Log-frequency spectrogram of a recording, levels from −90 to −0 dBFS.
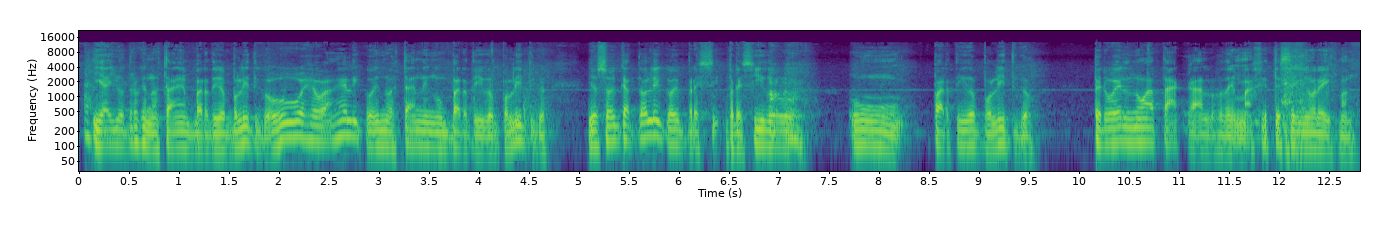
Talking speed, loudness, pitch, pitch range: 180 wpm, -19 LUFS, 105 Hz, 95-120 Hz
